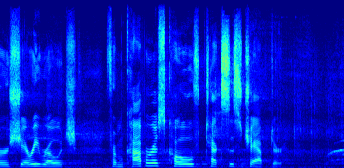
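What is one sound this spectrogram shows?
An elderly woman speaks calmly into a microphone.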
